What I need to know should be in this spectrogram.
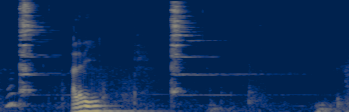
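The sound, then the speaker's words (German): Wine glasses clink twice in a toast during a tasting of Spanish wines, each strike a bright, sharp chime with a sustained ringing tone; a voice speaks between the two clinks. “Okay, komm, probieren wir den. Der nächste. Röstli. Cheers.”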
